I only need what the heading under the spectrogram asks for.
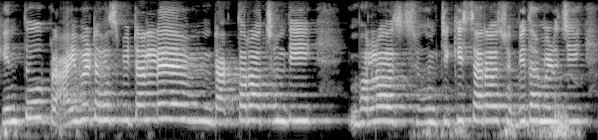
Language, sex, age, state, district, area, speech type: Odia, female, 45-60, Odisha, Dhenkanal, rural, spontaneous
